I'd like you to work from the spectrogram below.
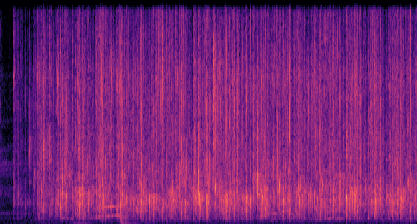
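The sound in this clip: An audience applauds to welcome a television actor on stage at an event, producing steady, dense clapping that holds at full strength throughout.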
